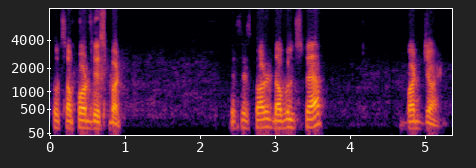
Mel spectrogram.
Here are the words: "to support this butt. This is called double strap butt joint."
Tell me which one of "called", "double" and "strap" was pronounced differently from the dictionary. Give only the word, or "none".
strap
